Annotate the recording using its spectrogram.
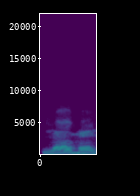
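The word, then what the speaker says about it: བླ་མ: c-h-o-s um and then another word you hear a lot llama like dalai lama spelled b-l-a-m-l-a there you go that's how it works silent consonants the idea was that originally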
